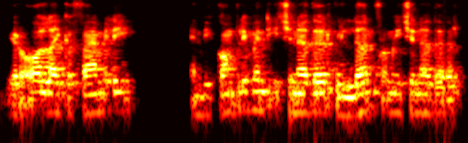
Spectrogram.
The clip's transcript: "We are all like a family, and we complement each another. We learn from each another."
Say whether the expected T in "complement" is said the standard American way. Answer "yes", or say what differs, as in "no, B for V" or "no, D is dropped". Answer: yes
